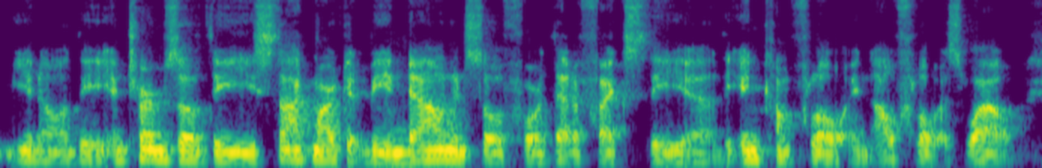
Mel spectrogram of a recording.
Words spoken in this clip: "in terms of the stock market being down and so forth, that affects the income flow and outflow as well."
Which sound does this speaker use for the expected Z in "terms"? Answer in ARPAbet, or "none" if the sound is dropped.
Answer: Z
